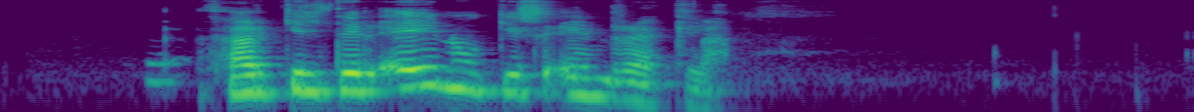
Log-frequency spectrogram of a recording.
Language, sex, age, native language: Icelandic, female, 70-79, Icelandic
